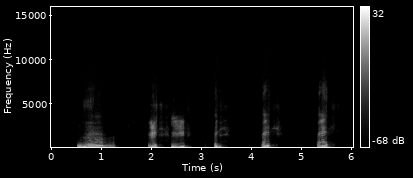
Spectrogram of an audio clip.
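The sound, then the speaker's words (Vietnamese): Someone coughs hard in a series of six loud bursts: a longer, rough, throaty first one, then five short, sharp coughs spaced unevenly apart, with no talking in between. “Ủa, ai? Ai ho dữ vậy?”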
